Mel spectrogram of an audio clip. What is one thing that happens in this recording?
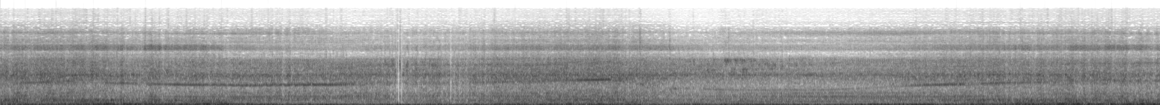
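A kart engine buzzes loudly and steadily close by, rising and falling in pitch.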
